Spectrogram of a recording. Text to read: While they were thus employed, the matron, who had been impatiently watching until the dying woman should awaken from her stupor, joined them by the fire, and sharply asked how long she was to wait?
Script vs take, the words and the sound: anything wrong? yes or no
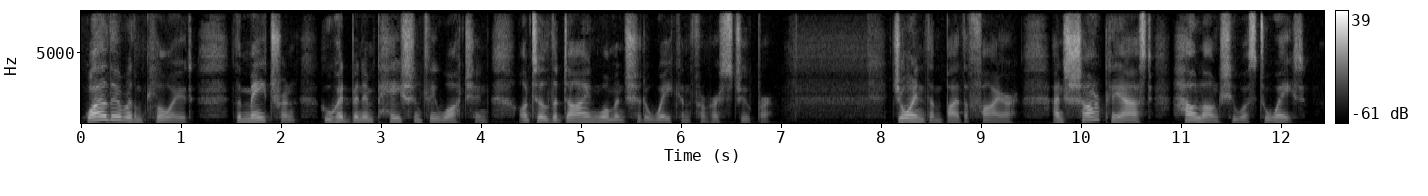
yes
